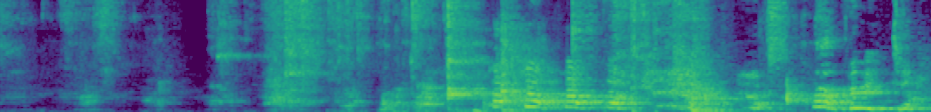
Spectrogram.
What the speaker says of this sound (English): Our dog just escaped the house.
